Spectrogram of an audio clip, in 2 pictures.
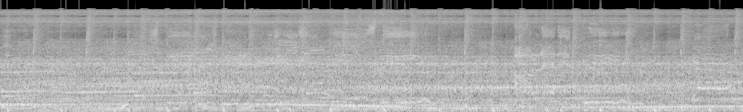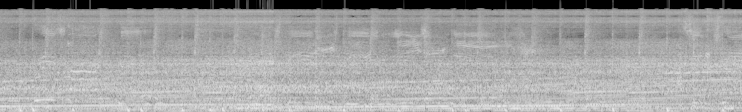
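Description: Sport motorcycle engine heard onboard at speed on a race track, its pitch slowly rising and falling over several seconds as it accelerates and eases off, with music playing underneath.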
